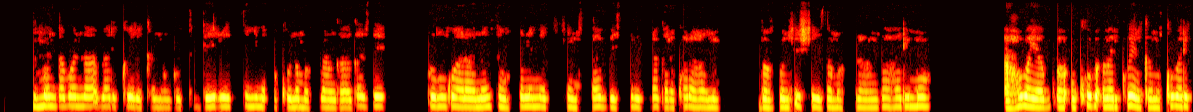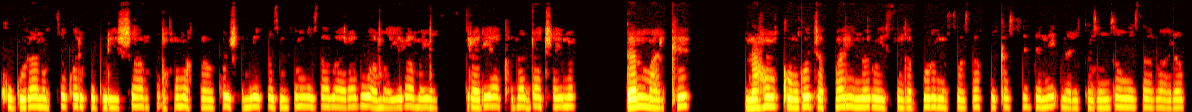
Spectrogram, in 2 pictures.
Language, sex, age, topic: Kinyarwanda, female, 18-24, finance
